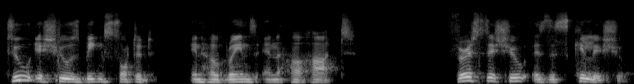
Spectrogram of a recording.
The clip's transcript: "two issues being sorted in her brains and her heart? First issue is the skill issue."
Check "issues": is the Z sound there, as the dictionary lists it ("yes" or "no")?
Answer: yes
